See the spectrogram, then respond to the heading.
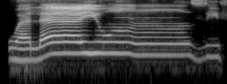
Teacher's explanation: Dan ini bertemu dengan huruf zai termasuk tingkatan ikhfa yang sedang. Ditahan ya, karena dia ada dengungnya juga ketika ikhfa.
